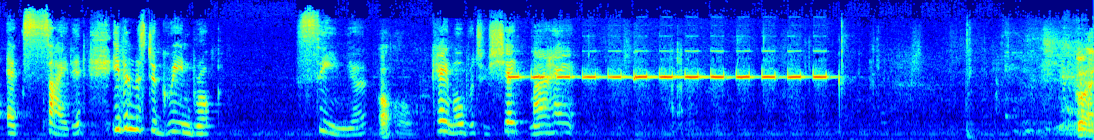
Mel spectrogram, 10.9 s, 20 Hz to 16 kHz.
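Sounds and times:
speech: 0.1 - 2.3, 3.0 - 5.9, 10.8 - 10.9
pager beeping in short high electronic tones: 5.1 - 8.4
laughter: 10.0 - 10.9.

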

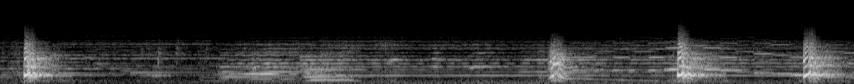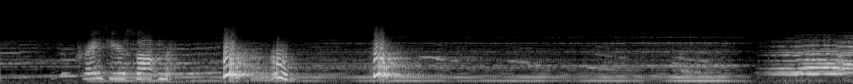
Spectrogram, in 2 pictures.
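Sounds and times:
faint noise: 0.0 - 17.0
dog whining softly: 0.1 - 9.4, 10.2 - 15.5
female dog barking in short sharp bursts: 0.2 - 0.8, 3.1 - 6.1, 6.8 - 7.3, 8.0 - 8.6, 10.7 - 11.6, 12.2 - 13.2
speech: 9.5 - 10.4.

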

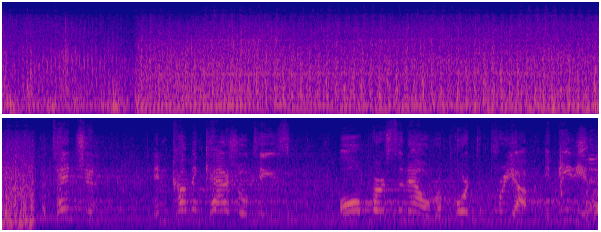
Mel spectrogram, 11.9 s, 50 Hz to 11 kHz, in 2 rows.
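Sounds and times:
engine and wind noise: 0.0 - 6.4
helicopter landing on a pad with rotor throbbing: 0.0 - 11.9
speech: 8.0 - 11.9.

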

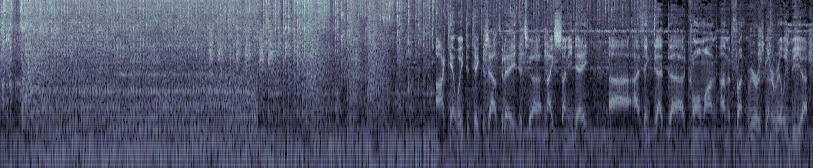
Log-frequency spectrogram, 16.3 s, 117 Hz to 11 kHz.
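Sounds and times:
stretched-out chrome motorcycle engine starting and idling: 0.0 - 10.8
speech: 9.0 - 16.2.

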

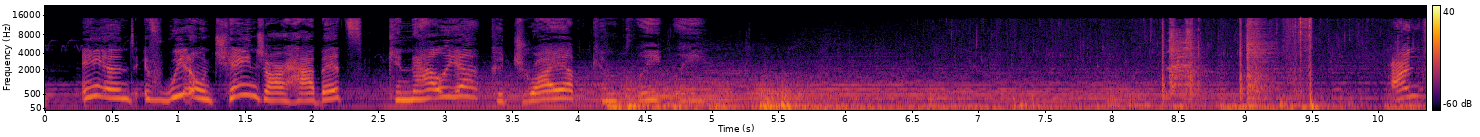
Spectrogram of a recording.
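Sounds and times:
speech: 0.5 - 5.0, 10.2 - 10.3
thunder rumbling: 3.8 - 9.0
steady rain pattering on a surface: 4.1 - 10.3.

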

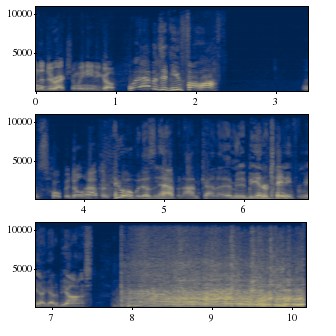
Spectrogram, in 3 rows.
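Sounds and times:
speech: 0.0 - 2.4, 3.4 - 10.1
motorcycle engine revving while driving a custom-built boat propeller: 7.8 - 10.1.

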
